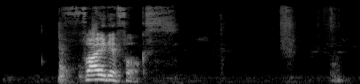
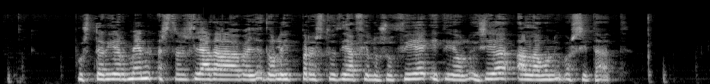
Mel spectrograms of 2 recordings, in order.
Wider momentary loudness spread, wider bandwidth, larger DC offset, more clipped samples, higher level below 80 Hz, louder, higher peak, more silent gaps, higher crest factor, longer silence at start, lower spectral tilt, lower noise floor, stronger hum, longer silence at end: first, 25 LU vs 8 LU; first, 16.5 kHz vs 11.5 kHz; neither; neither; second, -64 dBFS vs -56 dBFS; second, -18 LUFS vs -11 LUFS; about the same, -2 dBFS vs 0 dBFS; neither; first, 22 dB vs 12 dB; second, 0.6 s vs 0.8 s; second, -3 dB/octave vs -4.5 dB/octave; first, -65 dBFS vs -56 dBFS; neither; second, 0.7 s vs 1 s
